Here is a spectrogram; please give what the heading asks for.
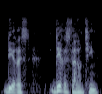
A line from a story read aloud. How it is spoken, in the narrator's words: exclaimed he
